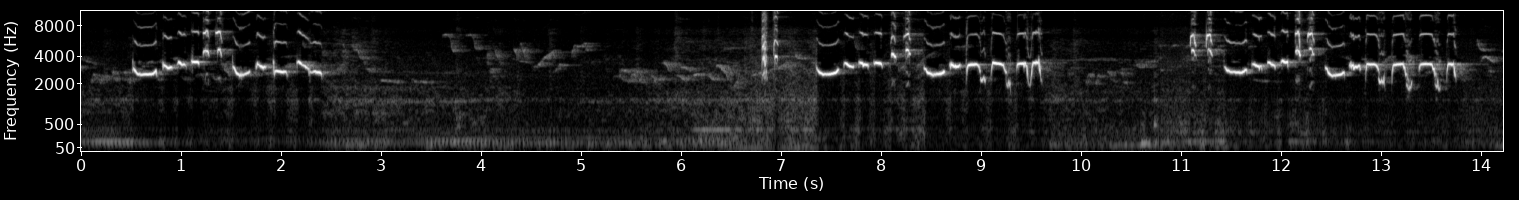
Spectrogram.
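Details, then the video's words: Oriental magpie-robin basic song with tight rolling: three bursts of rapid, looping whistled notes, each lasting about two seconds, with quiet gaps and faint low rumble between. "KICAUAN DASAR KACER NGEROLL RAPAT"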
